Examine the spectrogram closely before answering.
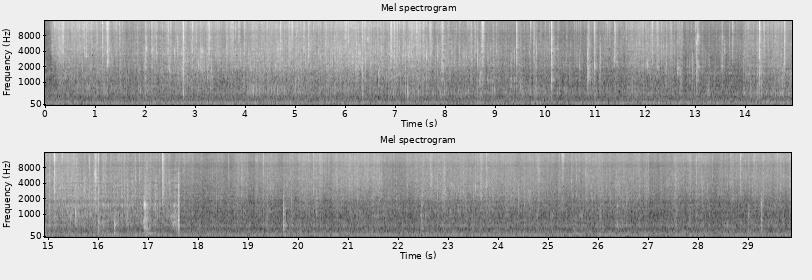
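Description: Eggs sizzling and crackling in hot oil in a non-stick frying pan, with a wooden spatula scraping and knocking against the pan as they are broken up and stirred. A few sharper knocks come a little past the middle, over a low steady hum.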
